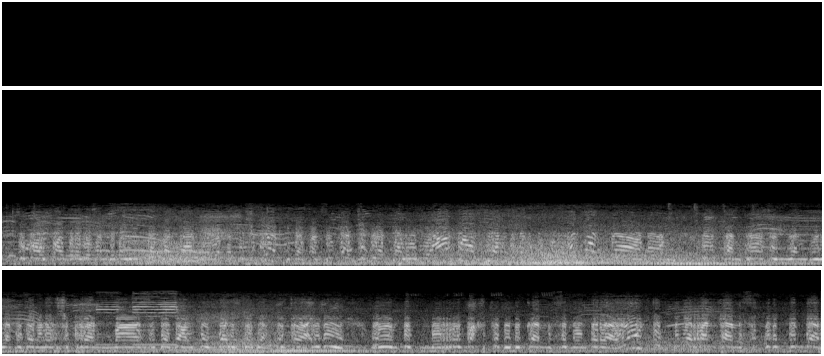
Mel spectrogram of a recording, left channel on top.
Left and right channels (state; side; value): silent; left; digital silence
